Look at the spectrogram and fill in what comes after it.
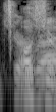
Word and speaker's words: Altucher: And James, is it Altucher? Is that how you say his name? – Altucher, right.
